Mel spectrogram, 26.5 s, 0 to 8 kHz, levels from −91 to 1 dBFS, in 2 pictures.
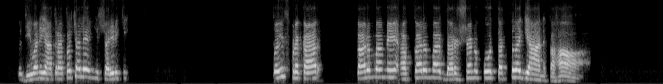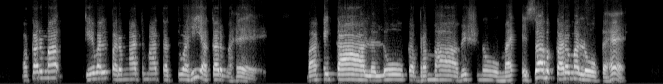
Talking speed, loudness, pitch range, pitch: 80 wpm, -22 LUFS, 170-230 Hz, 195 Hz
